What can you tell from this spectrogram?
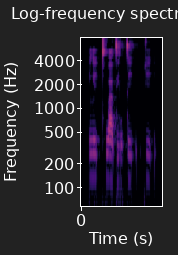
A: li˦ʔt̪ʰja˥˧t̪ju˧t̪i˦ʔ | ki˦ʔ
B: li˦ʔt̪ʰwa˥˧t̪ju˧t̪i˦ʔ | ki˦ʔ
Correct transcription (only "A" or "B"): B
